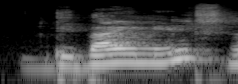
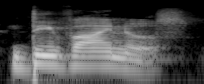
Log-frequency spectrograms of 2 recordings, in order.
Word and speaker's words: Divinyls: Divinyls, ¿no? O Luigi. – Sí, sí. – ¿Cómo se pronuncia? Que luego me dice... – Divinyls. – Divinyls.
